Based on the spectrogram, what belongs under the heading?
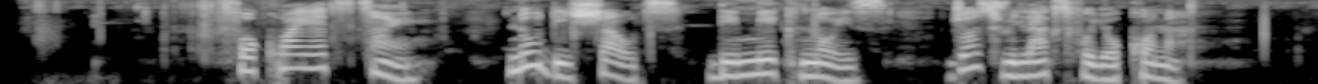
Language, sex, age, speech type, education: Nigerian Pidgin, female, 15-29, spontaneous, tertiary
